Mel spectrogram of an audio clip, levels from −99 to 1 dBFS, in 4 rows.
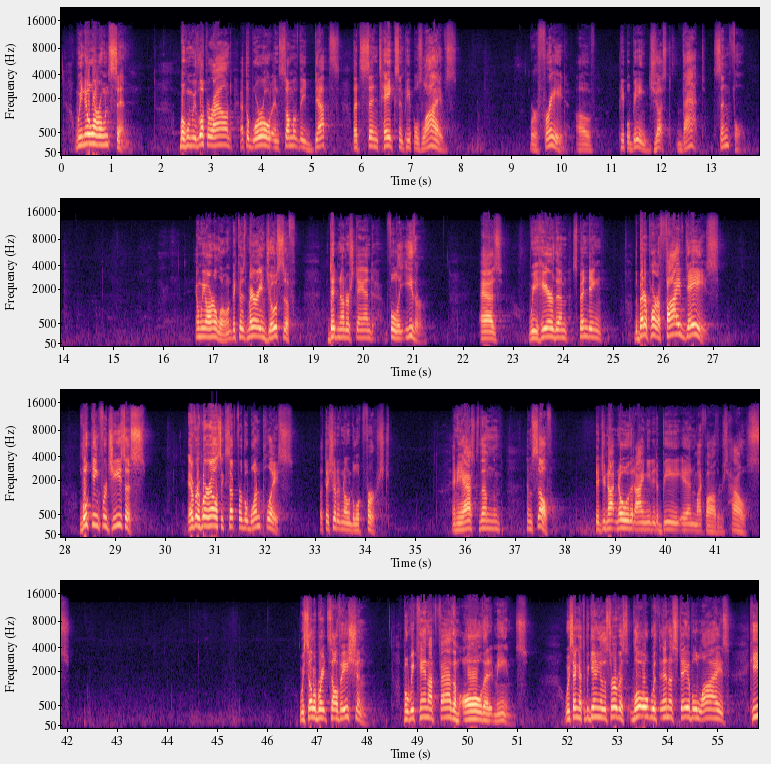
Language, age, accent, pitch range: English, 50-69, American, 150-200 Hz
